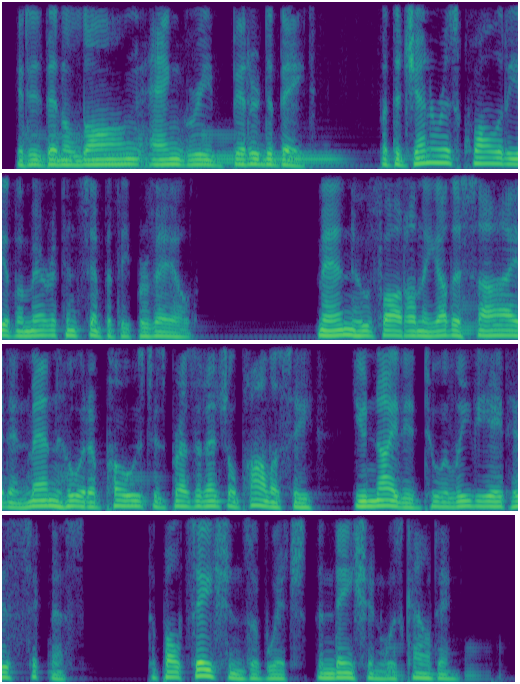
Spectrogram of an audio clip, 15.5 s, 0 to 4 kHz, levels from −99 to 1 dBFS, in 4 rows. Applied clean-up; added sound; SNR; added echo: neural mask model DeepFilterNet 3.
